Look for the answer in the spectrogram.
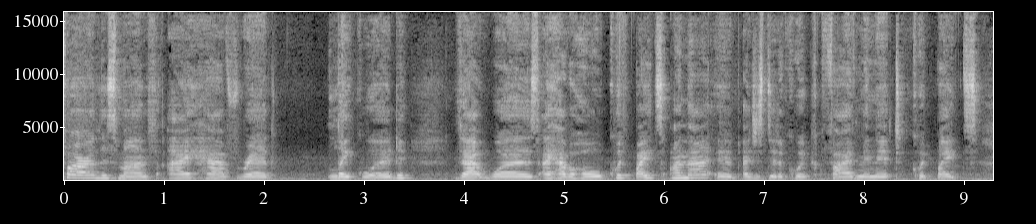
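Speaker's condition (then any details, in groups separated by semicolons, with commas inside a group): No condition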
